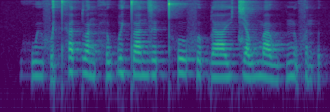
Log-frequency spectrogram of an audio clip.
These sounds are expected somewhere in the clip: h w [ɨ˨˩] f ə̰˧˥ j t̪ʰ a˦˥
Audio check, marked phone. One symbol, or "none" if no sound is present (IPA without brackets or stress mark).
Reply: ɨ˨˩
